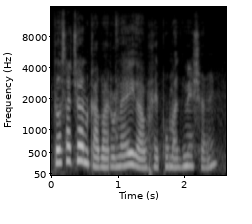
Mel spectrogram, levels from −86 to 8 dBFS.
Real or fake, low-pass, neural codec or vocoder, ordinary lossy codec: fake; 14.4 kHz; codec, 44.1 kHz, 3.4 kbps, Pupu-Codec; none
